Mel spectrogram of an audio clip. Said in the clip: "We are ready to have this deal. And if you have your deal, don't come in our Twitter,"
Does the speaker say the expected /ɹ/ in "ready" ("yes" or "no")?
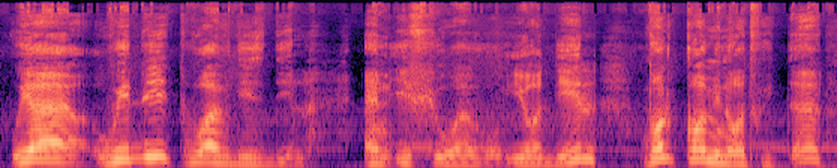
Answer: no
